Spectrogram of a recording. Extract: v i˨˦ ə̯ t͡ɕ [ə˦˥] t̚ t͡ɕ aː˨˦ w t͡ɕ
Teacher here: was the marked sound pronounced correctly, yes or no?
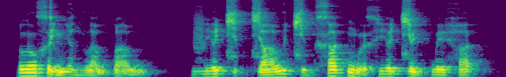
no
